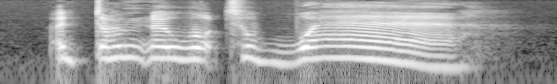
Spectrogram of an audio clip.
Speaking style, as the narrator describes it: she whined

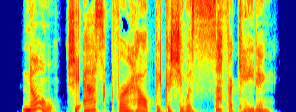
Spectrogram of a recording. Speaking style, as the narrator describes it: Jade snapped

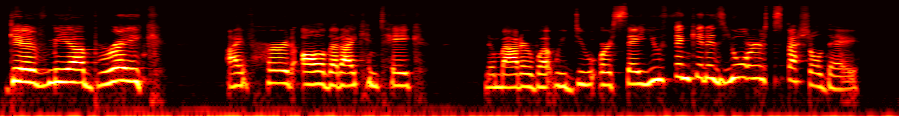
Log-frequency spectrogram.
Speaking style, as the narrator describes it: Lion roared

